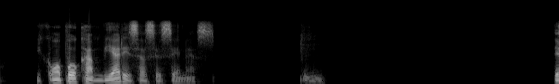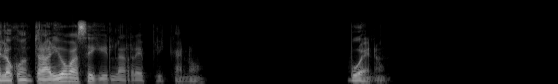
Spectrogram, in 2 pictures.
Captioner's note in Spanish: carraspeo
